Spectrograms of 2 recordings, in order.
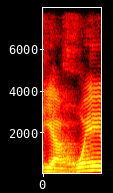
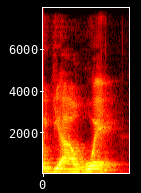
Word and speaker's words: Yahweh: no tienen vocales, y que si lo pronunciáramos en español podríamos decir que se dice Yahweh o Yahweh.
